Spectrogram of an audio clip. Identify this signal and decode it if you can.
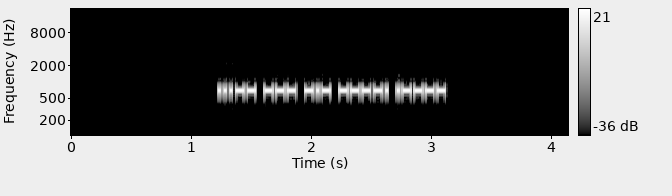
Morse code, heard as a keyed tone, about 52 wpm, 700 Hz. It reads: 3OK91
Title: Code Groups - 5 Letter:Numbers - 50wpm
